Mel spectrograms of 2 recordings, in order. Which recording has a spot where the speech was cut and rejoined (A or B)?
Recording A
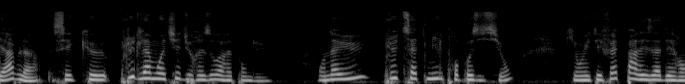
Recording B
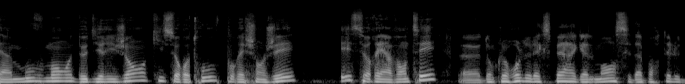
B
